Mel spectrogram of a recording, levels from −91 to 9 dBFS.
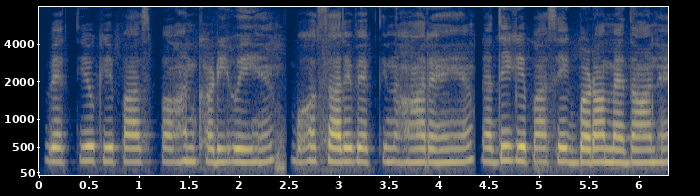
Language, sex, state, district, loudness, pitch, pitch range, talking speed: Hindi, female, Bihar, Bhagalpur, -17 LUFS, 240 Hz, 235-250 Hz, 190 wpm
